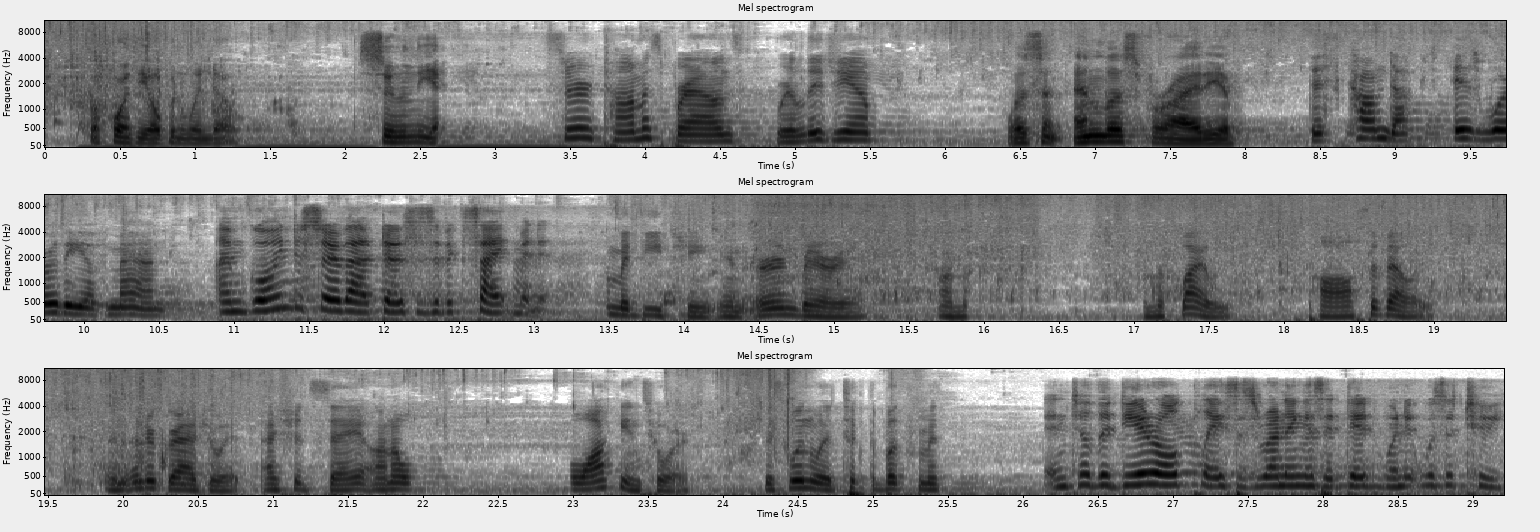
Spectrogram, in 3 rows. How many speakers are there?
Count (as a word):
five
